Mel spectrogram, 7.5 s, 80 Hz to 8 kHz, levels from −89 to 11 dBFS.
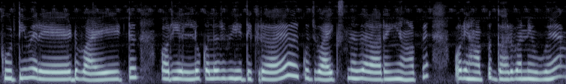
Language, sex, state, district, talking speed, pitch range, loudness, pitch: Hindi, female, Maharashtra, Pune, 190 wpm, 250-280 Hz, -17 LUFS, 265 Hz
